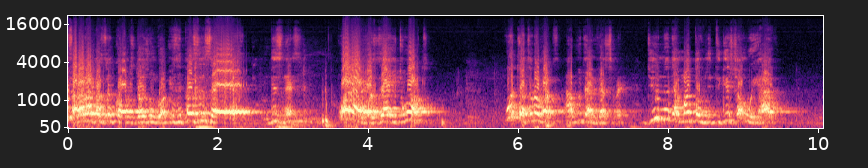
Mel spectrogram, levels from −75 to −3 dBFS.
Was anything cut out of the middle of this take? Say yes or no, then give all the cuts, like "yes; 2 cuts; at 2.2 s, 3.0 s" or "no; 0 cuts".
no; 0 cuts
